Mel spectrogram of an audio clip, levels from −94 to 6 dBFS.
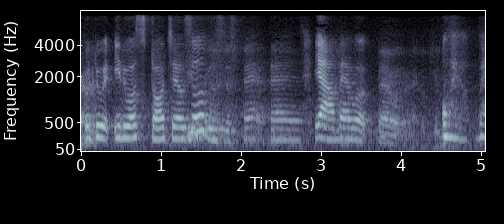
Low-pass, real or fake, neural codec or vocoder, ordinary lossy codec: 7.2 kHz; fake; codec, 16 kHz in and 24 kHz out, 1 kbps, XY-Tokenizer; MP3, 64 kbps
